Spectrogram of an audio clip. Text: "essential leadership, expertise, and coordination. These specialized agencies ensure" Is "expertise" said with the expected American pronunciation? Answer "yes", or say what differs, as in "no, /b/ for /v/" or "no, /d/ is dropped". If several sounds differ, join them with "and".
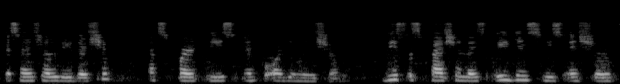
no, /s/ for /z/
